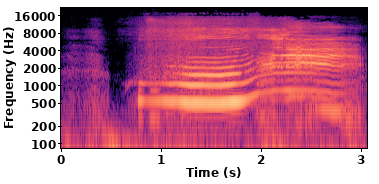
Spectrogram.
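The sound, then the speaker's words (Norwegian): A voice imitates a car driving up and skidding: a sustained, whiny tone that swells and bends upward in pitch for about two seconds before cutting off, with no other sounds. “Ok, En bil som kommer kjørende og sladdende.”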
